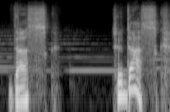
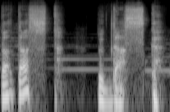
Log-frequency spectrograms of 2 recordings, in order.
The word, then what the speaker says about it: Dust to Dusk: Guess that's it for Dusk to Dusk. I keep saying it wrong. Dust dust to dusk. A tongue twister.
